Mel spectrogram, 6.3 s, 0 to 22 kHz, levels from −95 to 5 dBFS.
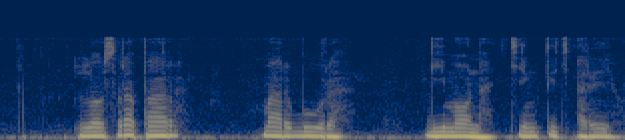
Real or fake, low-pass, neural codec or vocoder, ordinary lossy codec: real; 7.2 kHz; none; MP3, 96 kbps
